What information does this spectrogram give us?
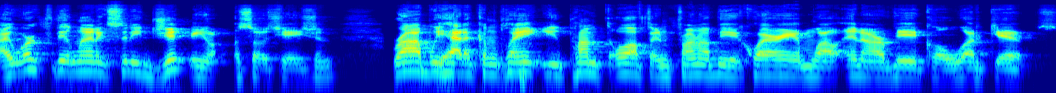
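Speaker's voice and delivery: plain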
